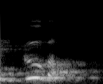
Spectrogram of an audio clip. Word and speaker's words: googol: Change them by even one part in a googol, and atoms wouldn't form. Stars wouldn't burn. Life wouldn't exist. And when I say Google, I am not talking about a tech company. I'm talking about a googol, which is spelled G-O-O-G-O-L.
